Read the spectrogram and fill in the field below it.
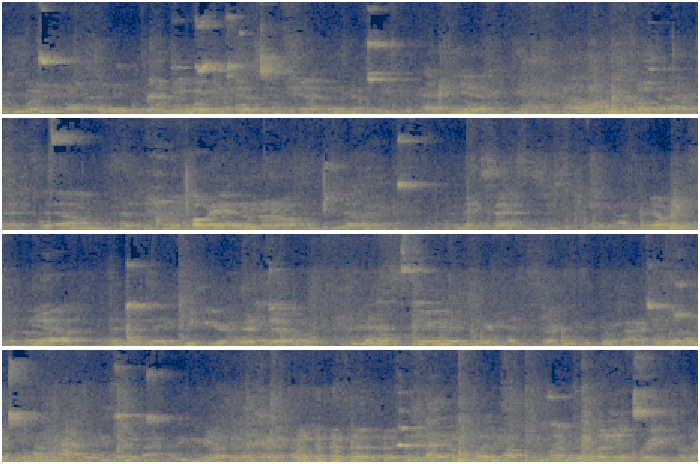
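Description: Shoes shuffle and tap on a hard floor.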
